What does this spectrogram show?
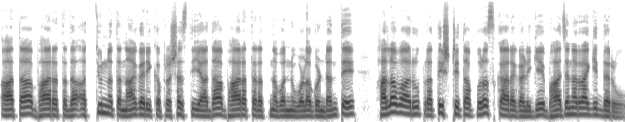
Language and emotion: Kannada, neutral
